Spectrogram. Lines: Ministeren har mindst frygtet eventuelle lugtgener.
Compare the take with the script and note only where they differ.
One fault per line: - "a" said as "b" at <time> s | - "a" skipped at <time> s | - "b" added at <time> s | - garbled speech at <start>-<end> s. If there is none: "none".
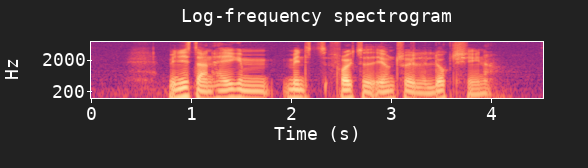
- "ikke" added at 1.3 s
